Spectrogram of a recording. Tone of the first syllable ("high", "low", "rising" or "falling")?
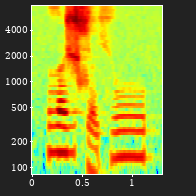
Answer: high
